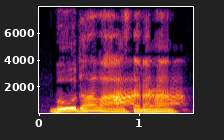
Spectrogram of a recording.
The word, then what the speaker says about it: बुधवासरः: सोमवासरः मंगलवासरः बुधवासरः न बुधवासरः बुध ध अ वर्णस्य उच्चारणम् बुधवासरः।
